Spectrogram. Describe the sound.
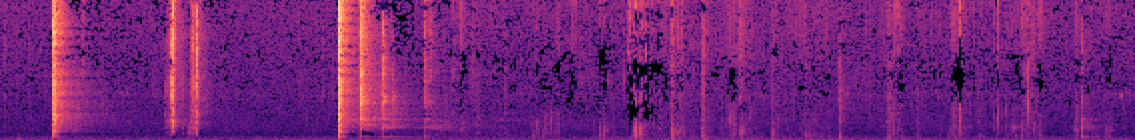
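Airsoft gun shots fired at a campfire target: a few sharp, dry pops spaced irregularly, two coming in quick pairs, followed by fainter clicks and light rustling.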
